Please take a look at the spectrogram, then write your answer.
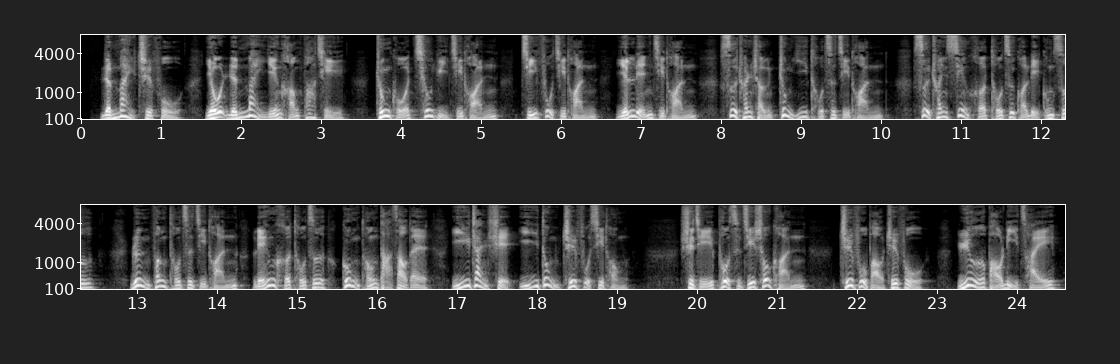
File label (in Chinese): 男-产品简介-支付平台简介, 配音案例; 人脉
